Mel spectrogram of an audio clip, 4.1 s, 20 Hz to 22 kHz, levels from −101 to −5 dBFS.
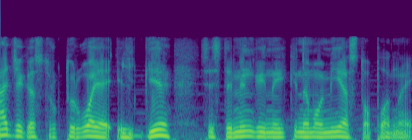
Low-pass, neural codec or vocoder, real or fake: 7.2 kHz; none; real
